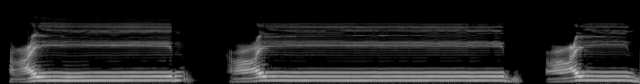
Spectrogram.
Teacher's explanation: حلق کے درمیان والے حصے سے عین ادا ہوگا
